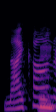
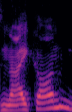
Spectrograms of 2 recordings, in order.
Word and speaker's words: Nikon: Okay, speaking of photography, Nikon or Canon? Nikon, not Nikon. Not Nikon. We're Texans, y'all. I had no We idea say it was Nikon. Well, I know that Nikon. Nikon in America uses Nikon.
